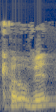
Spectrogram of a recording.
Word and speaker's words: Coven: Because he doesn't like Coven because it sounds like oven.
